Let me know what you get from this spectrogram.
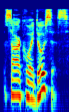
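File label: "sarcoidosis", British English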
